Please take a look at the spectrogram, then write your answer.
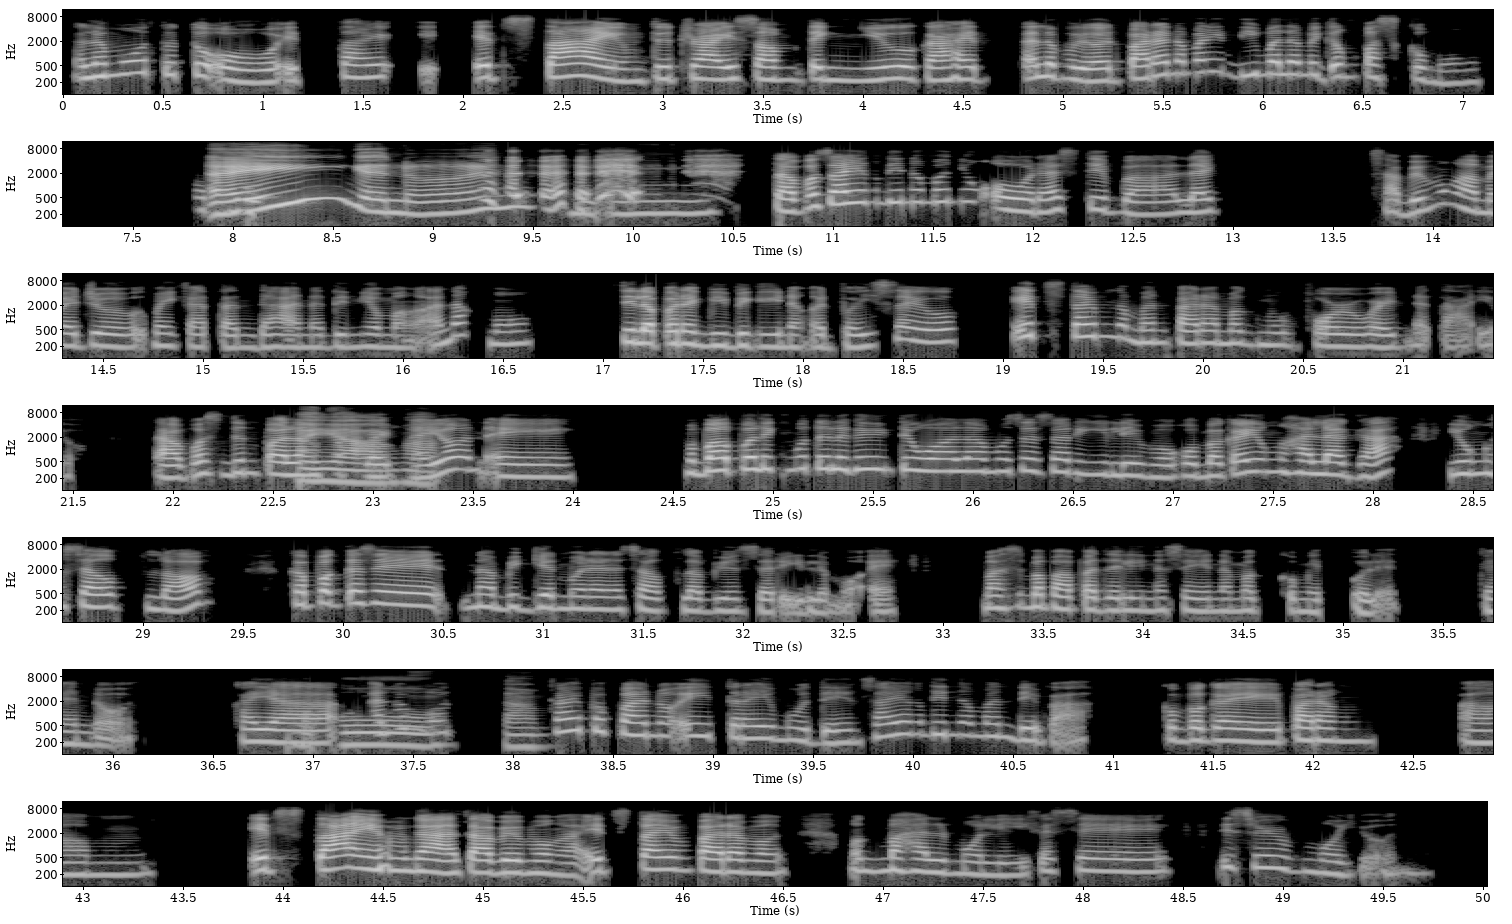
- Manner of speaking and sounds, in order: unintelligible speech; laugh; laughing while speaking: "it's time nga"
- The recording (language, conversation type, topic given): Filipino, advice, Paano ko maibabalik ang tiwala ko sa sarili at sa sariling halaga matapos ang masakit na paghihiwalay?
